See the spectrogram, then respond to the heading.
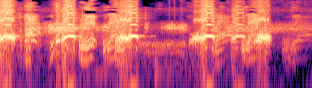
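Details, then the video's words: Black-crowned night heron uttering loud, coarse honking squawks in two bursts of three or four calls, separated by a brief quiet pause. "suara burung koak"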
